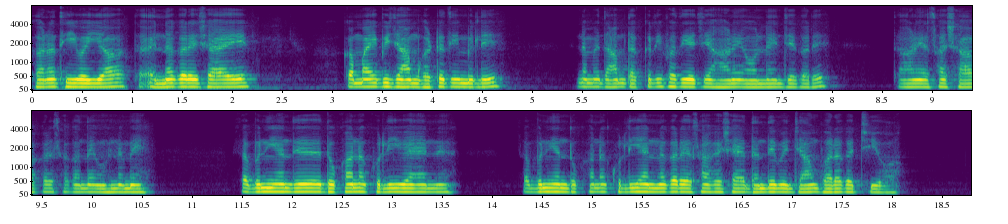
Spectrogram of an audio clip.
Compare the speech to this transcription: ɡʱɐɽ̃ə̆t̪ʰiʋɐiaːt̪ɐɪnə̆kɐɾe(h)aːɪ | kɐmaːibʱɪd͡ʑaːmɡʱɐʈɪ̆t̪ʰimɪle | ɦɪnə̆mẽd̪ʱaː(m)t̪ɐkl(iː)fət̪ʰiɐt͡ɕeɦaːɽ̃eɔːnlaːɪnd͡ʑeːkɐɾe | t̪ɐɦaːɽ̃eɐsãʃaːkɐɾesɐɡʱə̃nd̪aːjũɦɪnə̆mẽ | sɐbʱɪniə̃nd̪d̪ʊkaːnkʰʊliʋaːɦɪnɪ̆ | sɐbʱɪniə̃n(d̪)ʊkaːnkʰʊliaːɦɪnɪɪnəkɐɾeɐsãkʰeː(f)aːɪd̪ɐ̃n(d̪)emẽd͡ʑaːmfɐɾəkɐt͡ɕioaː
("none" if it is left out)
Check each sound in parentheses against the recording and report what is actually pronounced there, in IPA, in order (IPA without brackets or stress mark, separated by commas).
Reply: ʃ, m, iː, d̪, ʃ, d̪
